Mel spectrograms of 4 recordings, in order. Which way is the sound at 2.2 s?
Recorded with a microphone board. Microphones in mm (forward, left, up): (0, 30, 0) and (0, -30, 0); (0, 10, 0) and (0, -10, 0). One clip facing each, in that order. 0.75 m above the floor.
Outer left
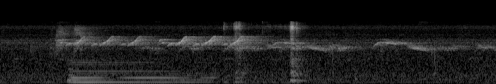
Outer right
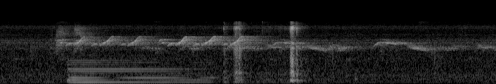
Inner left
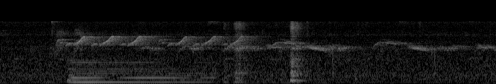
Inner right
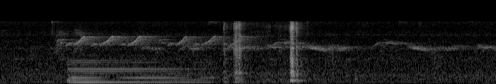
55° right (ahead or behind).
